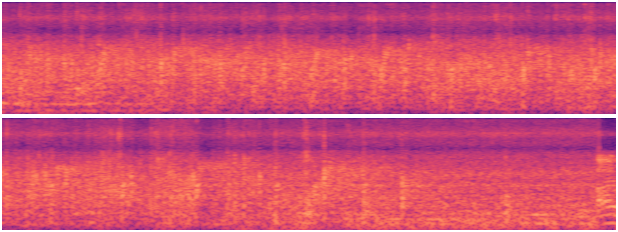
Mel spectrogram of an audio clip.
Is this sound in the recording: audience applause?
yes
